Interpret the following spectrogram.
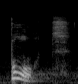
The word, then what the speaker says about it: bought: to the pronunciation bu bought you notice that o u g HT is pronounced ought buy bought come came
